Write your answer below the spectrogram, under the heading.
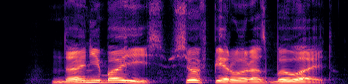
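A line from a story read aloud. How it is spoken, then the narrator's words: Chuckling. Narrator (Russian): хохотнул каперанг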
